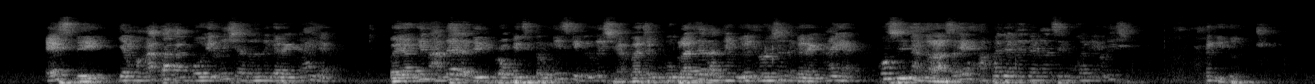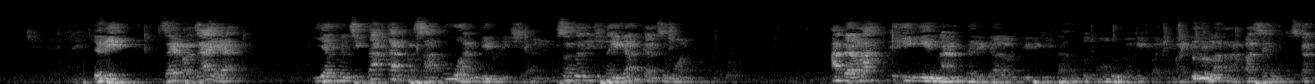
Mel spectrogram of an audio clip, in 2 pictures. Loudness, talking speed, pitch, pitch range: -29 LUFS, 155 wpm, 135 Hz, 110-170 Hz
